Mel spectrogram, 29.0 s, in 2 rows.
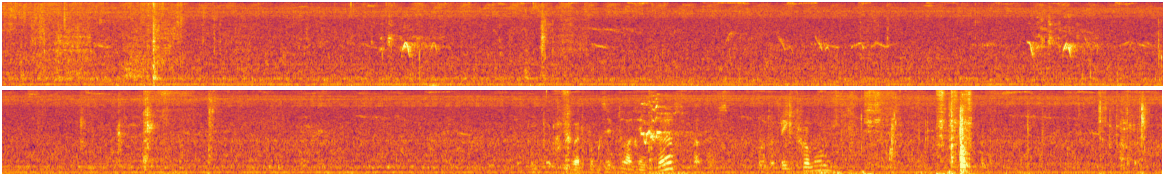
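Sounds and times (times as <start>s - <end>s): steady low hum: 0.0s - 29.0s
faint bird chirps: 4.4s - 16.8s, 18.2s - 25.6s.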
